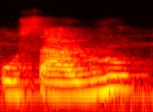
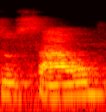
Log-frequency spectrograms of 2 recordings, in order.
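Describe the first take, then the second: First: An r sound is pronounced inside the word. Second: No r sound is pronounced inside the word. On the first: The speaker calls it wrong. "We don't say usaru. No, it's wrong" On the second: The speaker calls it right. "It's usau"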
